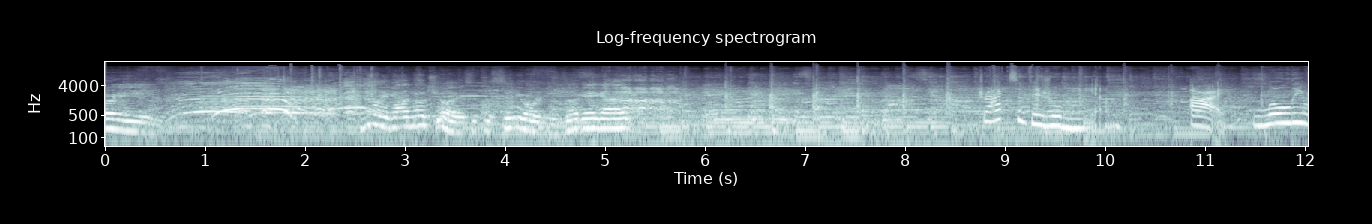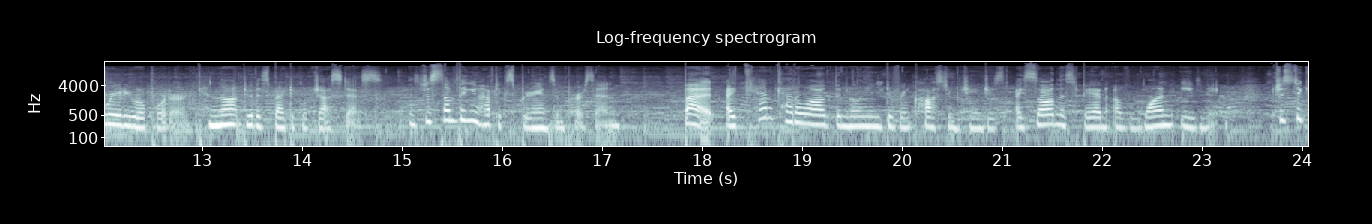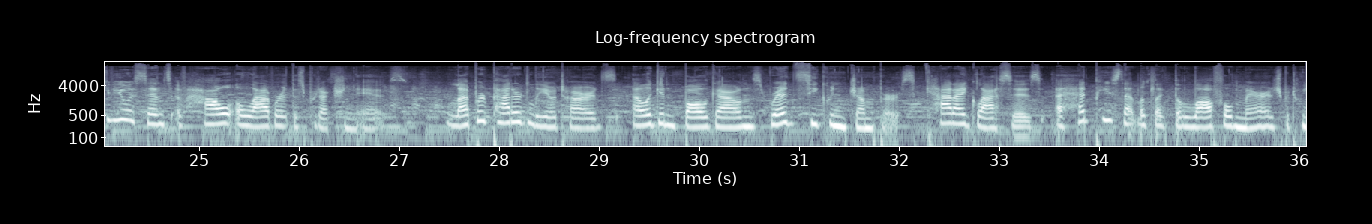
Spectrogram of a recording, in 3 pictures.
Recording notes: Queens of the Tenderloin at Aunt Charlie's Lounge. We go to Aunt Charlie's Lounge, a Tenderloin institution that's one of the oldest gay bars in San Francisco.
